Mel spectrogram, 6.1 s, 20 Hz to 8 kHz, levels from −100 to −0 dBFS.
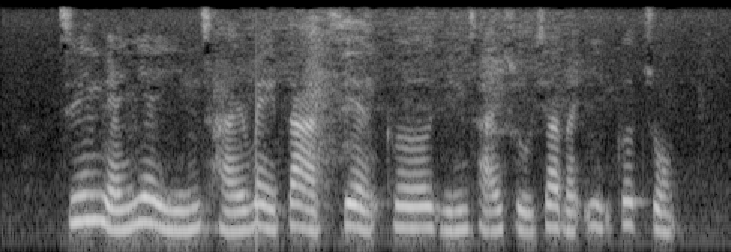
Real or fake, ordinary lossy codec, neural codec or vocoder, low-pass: real; MP3, 48 kbps; none; 7.2 kHz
